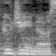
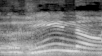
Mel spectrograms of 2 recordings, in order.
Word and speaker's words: Gugino: And I was like, "No, Carla. It's Italian. Carla Gugino." And they went, "Oh, Carla. Carla Gugino." And I was like, "This is where I should be living." Yeah, yeah. They can pronounce my name.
